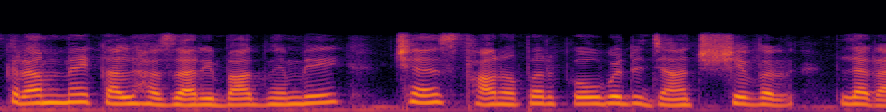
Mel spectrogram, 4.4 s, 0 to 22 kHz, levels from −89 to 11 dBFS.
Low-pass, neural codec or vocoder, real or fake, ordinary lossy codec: none; codec, 16 kHz, 2 kbps, X-Codec, HuBERT features, trained on LibriSpeech; fake; none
